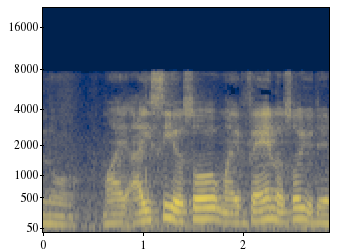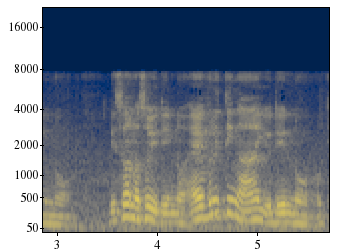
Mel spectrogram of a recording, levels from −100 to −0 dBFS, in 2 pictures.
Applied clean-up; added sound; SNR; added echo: none; none; none; none.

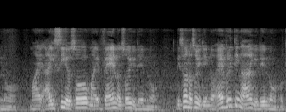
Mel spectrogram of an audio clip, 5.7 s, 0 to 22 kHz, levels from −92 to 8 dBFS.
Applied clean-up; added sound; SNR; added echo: none; none; none; reverberation time 0.9 s.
